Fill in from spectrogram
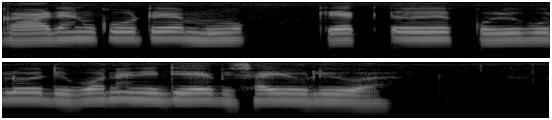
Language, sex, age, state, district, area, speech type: Assamese, female, 60+, Assam, Dhemaji, rural, read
